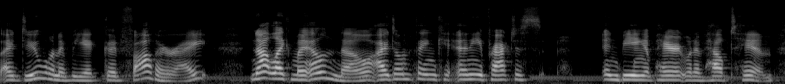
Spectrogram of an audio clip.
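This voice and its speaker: A woman's voice: medium pitch, a bit bright. A woman doing a let's play, reading story text aloud and adding wry, chatty commentary. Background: game music.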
